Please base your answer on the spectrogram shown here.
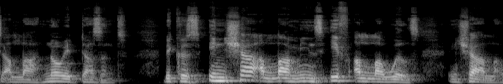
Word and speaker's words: Insha'Allah: Inshi means to create. No one says Inshi Allah. They say Insha'Allah.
